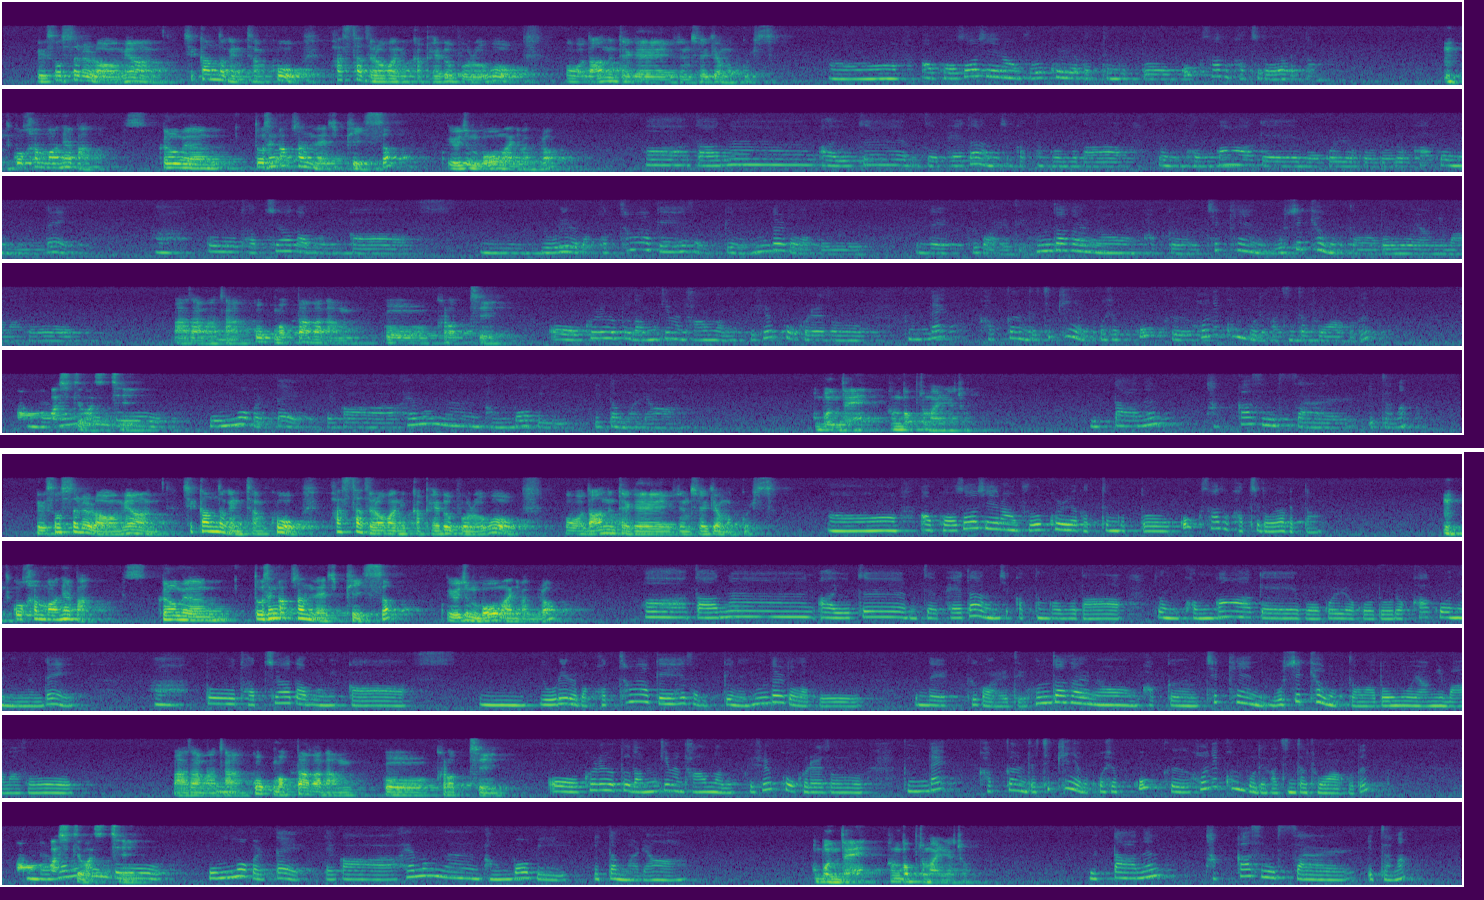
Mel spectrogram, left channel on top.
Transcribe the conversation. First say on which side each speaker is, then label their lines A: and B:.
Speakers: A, on the right (about 35°); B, on the right (about 50°).
A: 그 소스를 넣으면 식감도 괜찮고 파스타 들어가니까 배도 부르고 어, 나는 되게 요즘 즐겨 먹고 있어.
B: 아, 아, 버섯이랑 브로콜리 같은 것도 꼭 사서 같이 넣어야겠다.
A: 응, 꼭 한번 해봐. 그러면 또 생각하는 레시피 있어? 요즘 뭐 많이 만들어?
B: 아, 나는, 아, 요즘 이제 배달 음식 같은 거보다 좀 건강하게 먹으려고 노력하고는 있는데, 아, 또 자취하다 보니까, 음, 요리를 막 거창하게 해서 먹기는 힘들더라고. 근데 그거 알지? 혼자 살면 가끔 치킨 못 시켜 먹잖아. 너무 양이 많아서.
A: 맞아, 맞아.
B: 그,
A: 꼭 먹다가
B: 그,
A: 남고, 그렇지.
B: 어, 그리고 또 남기면 다음날 먹기 싫고, 그래서. 근데 가끔 이제 치킨이 먹고 싶고, 그 허니콤보 내가 진짜 좋아하거든?
A: 어,
B: 근데 허니콤보
A: 맛있지, 맛있지.
B: 못 먹을 때 내가 해먹는 방법이 있단 말이야.
A: 어, 뭔데? 방법 좀 알려줘.
B: 일단은 닭가슴살 있잖아?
